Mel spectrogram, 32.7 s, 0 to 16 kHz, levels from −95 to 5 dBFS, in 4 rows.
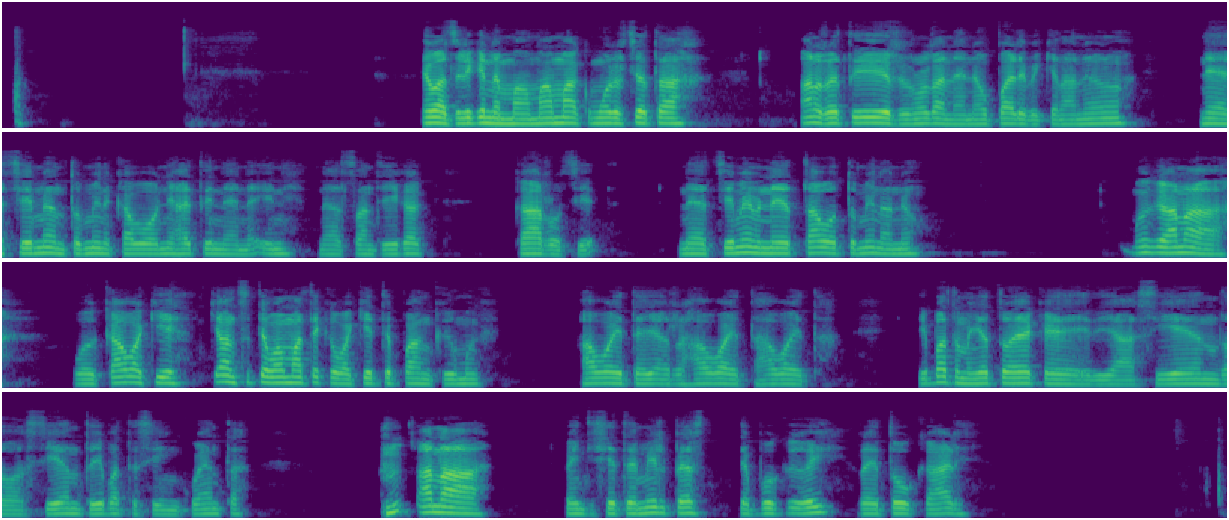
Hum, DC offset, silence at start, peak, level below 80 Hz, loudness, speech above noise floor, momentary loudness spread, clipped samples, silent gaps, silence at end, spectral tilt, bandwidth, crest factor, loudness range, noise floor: none; under 0.1%; 0.1 s; -2 dBFS; -70 dBFS; -23 LUFS; 57 dB; 13 LU; under 0.1%; 0.61-1.20 s, 2.05-2.47 s, 11.43-11.58 s, 15.12-15.47 s, 20.00-20.14 s, 26.64-27.00 s, 28.19-28.25 s, 29.36-29.41 s; 1.75 s; -6.5 dB/octave; 7.8 kHz; 24 dB; 7 LU; -80 dBFS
